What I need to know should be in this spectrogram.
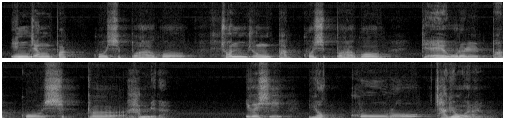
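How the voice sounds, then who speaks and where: Male pastor, sermon, lively rising and falling voice, slightly high. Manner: animated, with slow drawn-out emphasis.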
